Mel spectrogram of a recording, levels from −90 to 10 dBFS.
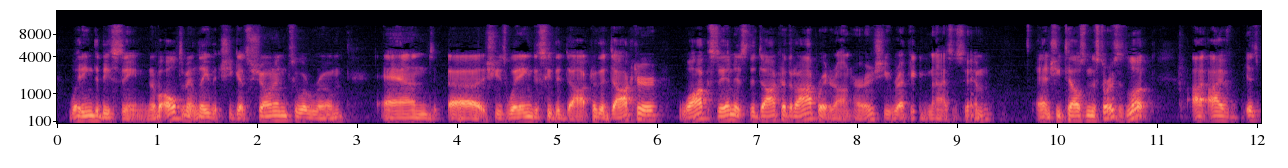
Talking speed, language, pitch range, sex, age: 235 wpm, English, 110-170 Hz, male, 40-59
